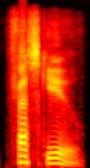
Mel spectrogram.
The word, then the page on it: fescue: American English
